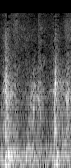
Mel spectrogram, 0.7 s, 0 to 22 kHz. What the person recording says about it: Quand on fait 7 fois à gauche, 7 fois à droite, il faut entendre la pâte qui fait ploc-ploc dedans.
